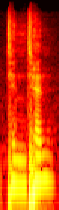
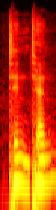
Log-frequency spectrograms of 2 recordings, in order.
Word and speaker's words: tinten: In Tibetan is the tinten, finish. Tinten, just 2 syllables.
